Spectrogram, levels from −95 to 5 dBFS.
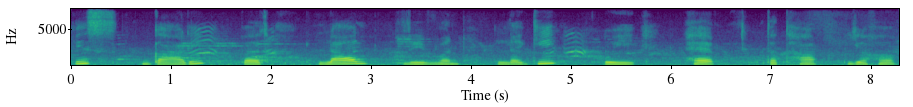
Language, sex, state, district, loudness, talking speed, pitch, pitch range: Hindi, female, Himachal Pradesh, Shimla, -18 LUFS, 70 wpm, 215 Hz, 210-230 Hz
